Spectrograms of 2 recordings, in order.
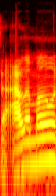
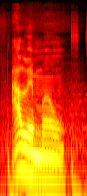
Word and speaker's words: Alemão: pronounce your name is alamon or is it different pronunciation Al no you can talk like this or if you want to talk more like a Brazilian guy you can talk Alo oh okay okay yeah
